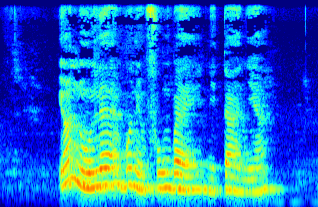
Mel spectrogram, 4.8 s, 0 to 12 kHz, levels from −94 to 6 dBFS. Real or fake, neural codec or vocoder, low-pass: real; none; 10.8 kHz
